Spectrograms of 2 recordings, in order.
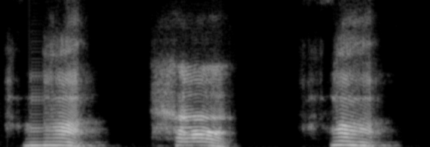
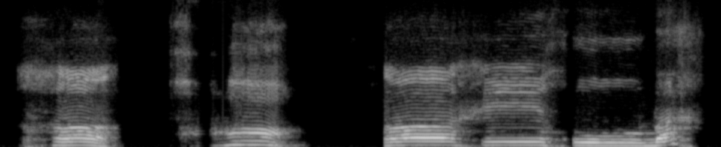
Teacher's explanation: Ya, kalau ha ini tengah-tengah. Kalau kho, kalau dari atas, tenggorokan atas pasti keluarnya itu kho.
